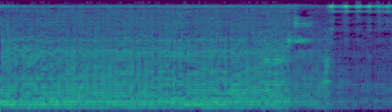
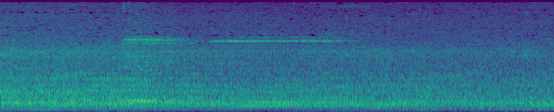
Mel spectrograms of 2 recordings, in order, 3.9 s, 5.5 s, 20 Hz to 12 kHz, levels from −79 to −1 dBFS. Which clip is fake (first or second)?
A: first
